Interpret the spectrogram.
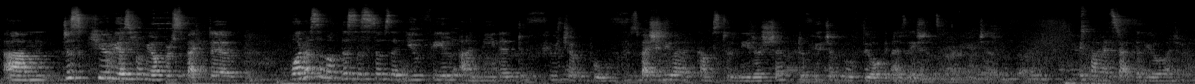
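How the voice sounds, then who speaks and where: A woman's voice: medium pitch, brisk, a crowd in the background. A woman moderating a panel discussion, speaking with many fillers and restarts. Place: large echoey lounge. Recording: echoey room from far off, noisy.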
